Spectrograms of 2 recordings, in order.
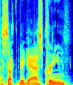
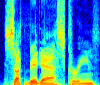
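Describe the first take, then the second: First: "Kareem" squashed into one syllable, "creem"; Kareem run into cream. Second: "Kareem" said as kuh-REEM, slowly; slow quote, keeping both syllables in "Kareem"; Kareem in two syllables. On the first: Explaining the misheard insult, "Kareem" said as one-syllable "creem". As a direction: say "Kareem" just like the word cream. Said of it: "to figure out she wasn't saying". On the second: Quoting Riz's insult for a co-host, "Kareem" in two clear syllables. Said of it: "I had to turn on closed captioning to figure out she wasn't saying". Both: Retold or imitated.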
